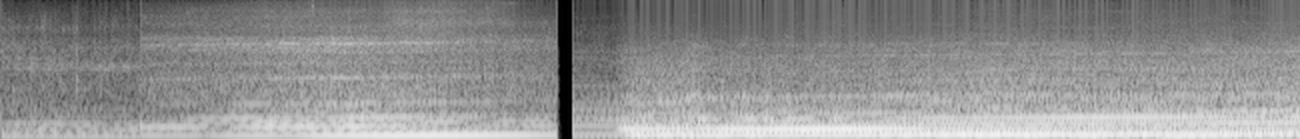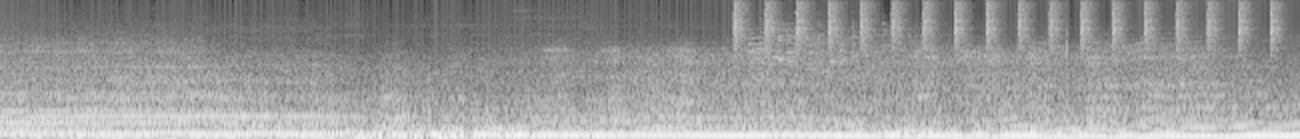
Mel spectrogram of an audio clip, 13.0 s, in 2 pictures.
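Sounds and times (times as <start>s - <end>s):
car engine running: 7.8s - 13.0s.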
